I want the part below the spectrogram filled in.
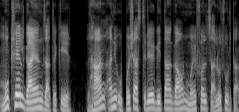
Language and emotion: Goan Konkani, neutral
